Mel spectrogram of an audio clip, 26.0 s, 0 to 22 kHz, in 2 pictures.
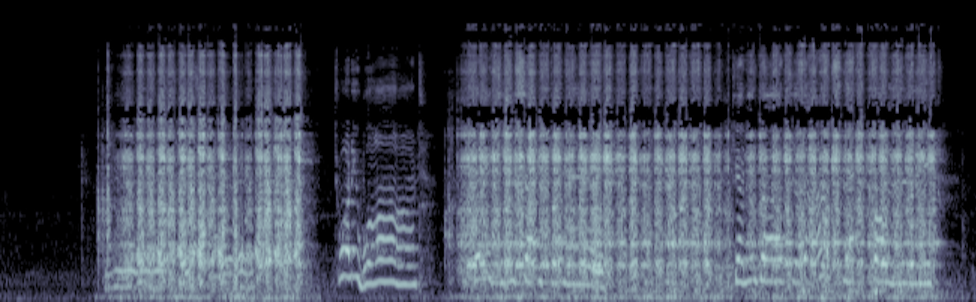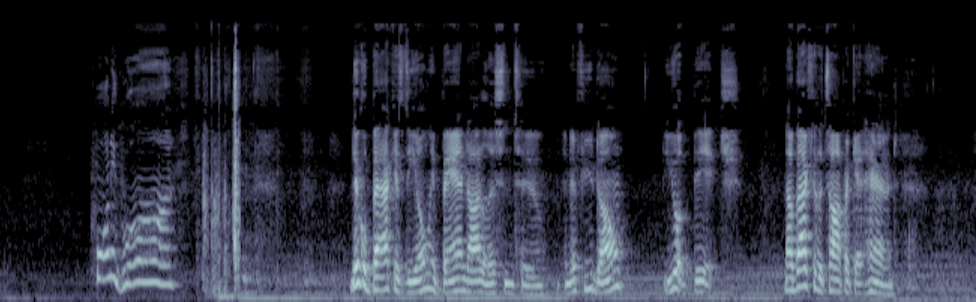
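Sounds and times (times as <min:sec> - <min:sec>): file rasping on metal: 0:01.3 - 0:04.3, 0:06.0 - 0:12.7.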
